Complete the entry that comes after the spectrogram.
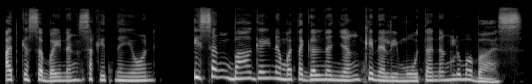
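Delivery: ordinary delivery, nothing marked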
